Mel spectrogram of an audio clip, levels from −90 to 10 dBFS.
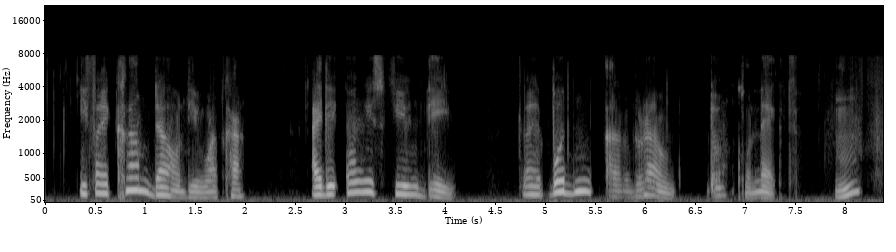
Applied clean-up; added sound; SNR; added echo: neural diffusion model UNIVERSE++.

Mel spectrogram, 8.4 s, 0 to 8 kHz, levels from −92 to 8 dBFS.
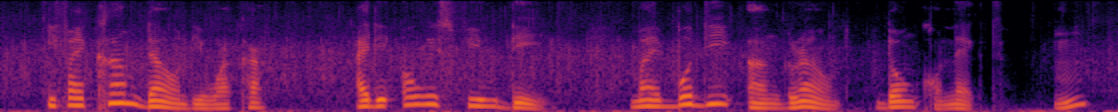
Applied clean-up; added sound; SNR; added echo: none; Applause / Crowd; 19 dB; none.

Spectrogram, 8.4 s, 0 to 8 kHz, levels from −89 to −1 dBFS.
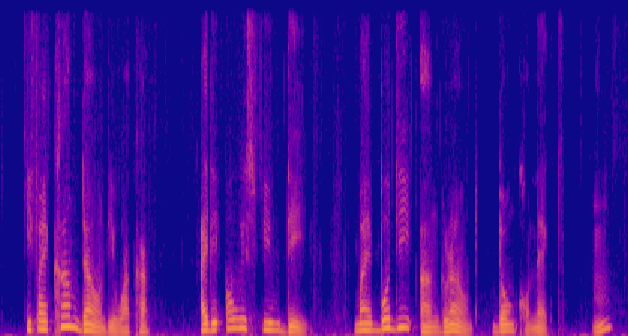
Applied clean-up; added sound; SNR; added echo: neural separator model SepFormer DNS4.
